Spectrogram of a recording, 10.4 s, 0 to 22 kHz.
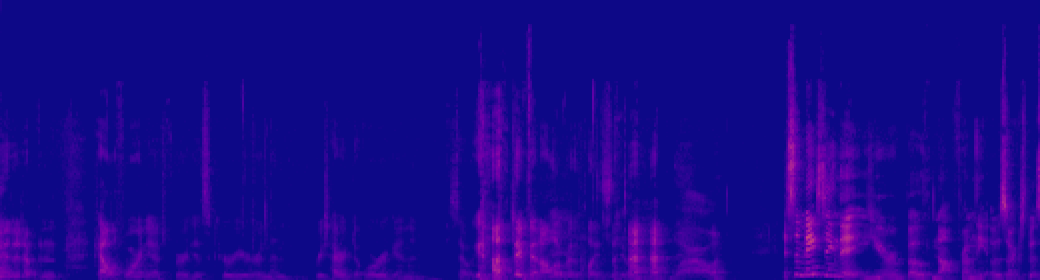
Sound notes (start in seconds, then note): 4.8 laughs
